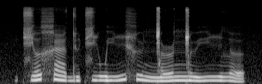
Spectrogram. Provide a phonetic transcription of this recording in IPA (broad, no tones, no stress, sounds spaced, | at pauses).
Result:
t͡ɕ ə x æ d ʉ t͡ɕ i w j i x ʉ ŋ͡ǀ ə˞ ŋ͡ǀ ʉ j i l ə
